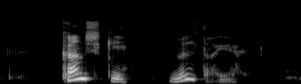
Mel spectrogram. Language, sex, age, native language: Icelandic, male, 40-49, Icelandic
